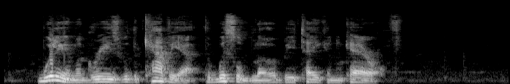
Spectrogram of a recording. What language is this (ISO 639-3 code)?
eng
